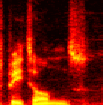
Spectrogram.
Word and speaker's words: pitons: Yeah, no, it's a French word. It's pitons.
